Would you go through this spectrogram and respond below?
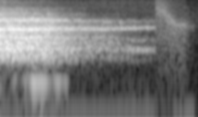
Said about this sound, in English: So a deep breath in through the nose, letting the lips part and breathing out through the mouth.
